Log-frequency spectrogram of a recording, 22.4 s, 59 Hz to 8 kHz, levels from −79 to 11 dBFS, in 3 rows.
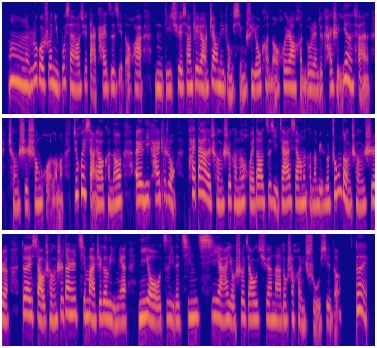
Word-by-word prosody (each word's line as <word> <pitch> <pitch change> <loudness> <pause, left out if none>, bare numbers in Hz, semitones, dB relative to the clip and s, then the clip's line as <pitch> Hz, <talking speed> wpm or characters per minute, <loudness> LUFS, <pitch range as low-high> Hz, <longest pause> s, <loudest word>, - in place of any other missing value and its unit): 嗯， 240 -5 +3
如 245 +6 -1
果 245 -3 +2
说 235 +1 -3
你 220 -4 +2
不 195 +6 -6
想 215 -4 0
要 175 +1 -2
去 210 +3 -5
打 - - -3
开 185 +1 -3
自 195 +1 -4
己 185 - -6
的 - - -7
话， - - -2 0.2
你 185 -2 -1
的 180 0 -6
确 210 +2 0
像 195 +1 0
这 215 +1 -1
样 190 -2 +1
这 230 - 0
样 205 -2 +2
的 195 - 0
一 - - -4
种 145 -5 -7
形 160 -1 -1
式 185 +1 -4
有 180 +1 -1
可 215 +2 -6
能 215 -4 -6
会 200 +1 -4
让 190 -1 +2
很 200 - -7
多 180 -2 -5
人 170 -1 -6
就 - - -6
开 195 - -3
始 190 -4 -2
厌 255 -5 +2
烦 - - -3 0.2
城 170 0 -5
市 175 - +1
生 185 +2 +1
活 200 - -6
了 - - -7
嘛。 - - -6 0.2
就 275 - +2
会 320 +3 +5
想 290 - +4
要 190 0 +3
可 195 -1 -6
能， 195 +4 +2 0.2
哎， 220 +1 +5
离 220 +1 +1
开 235 +2 0
这 250 +2 -7
种 205 -7 0 0.2
太 290 -2 +2
大 290 -2 +5
的 220 - +4
城 190 -3 -2
市， 215 - +1
可 195 -1 -4
能 190 +3 0
回 185 -3 -3
到 205 +1 +3
自 205 +2 -2
己 175 -5 -3
家 190 +3 +3
乡 195 -2 +1
的 200 - 0
可 195 - -10
能 175 - -4
比 170 - -3
如 165 - -8
说 190 +1 -2
中 285 - 0
等 210 -10 +3
城 175 -1 -3
市 190 -3 +1 0.2
对， 240 -2 +4
小 190 -5 +6
城 185 0 -2
市。 230 +4 +1
但 250 -1 +5
是 235 - +1
起 220 +2 +3
码 215 -4 +4
这 200 +2 -3
个 205 -1 0
里 190 -4 -1
面， 170 +2 -2 0.2
你 205 +2 +4
有 180 -6 +2
自 200 +4 0
己 185 -3 -5
的 180 - -4
亲 205 +5 +2
戚 220 +1 +5
啊， 190 -1 +1
有 175 -3 -3
社 205 +3 -2
交 195 0 0
圈 195 -1 -2
啊， 180 -1 -1
都 180 - -5
是 205 +2 -4
很 185 -6 -8
熟 - - -5
悉 170 -2 -3
的。 235 - -8 0.3
对。 285 -8 +1
195 Hz, 305 characters per minute, -23 LUFS, 185-215 Hz, 0.3 s, 小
